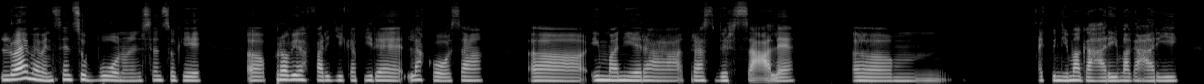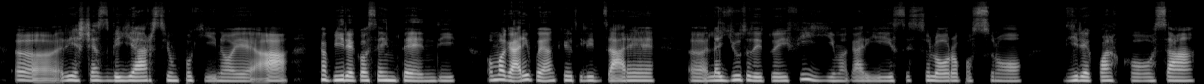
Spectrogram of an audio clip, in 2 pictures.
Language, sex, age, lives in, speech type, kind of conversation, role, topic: Italian, female, 20-24, Italy, conversation, advice, advisor, Perché state pensando di sposarvi ora, dopo una lunga convivenza?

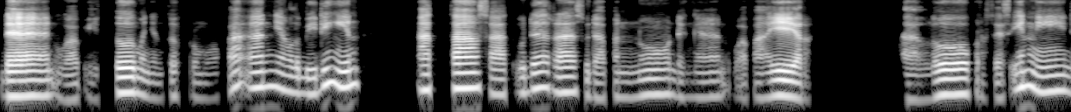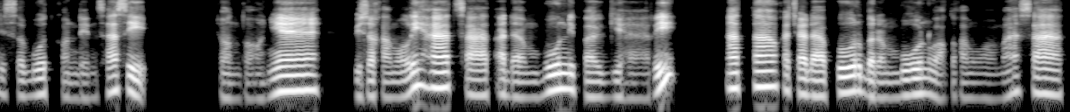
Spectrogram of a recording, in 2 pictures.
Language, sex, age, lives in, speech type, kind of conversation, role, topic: Indonesian, male, 25-29, Indonesia, read, expert-assistant, expert, Mengapa air bisa berubah menjadi uap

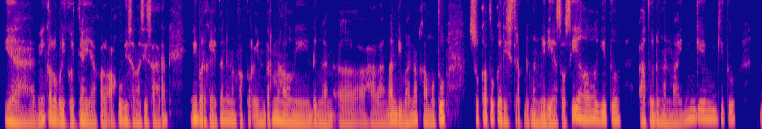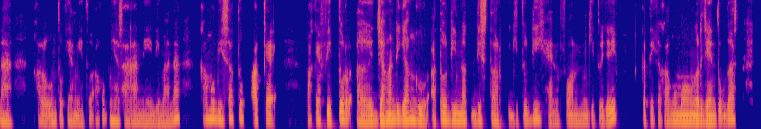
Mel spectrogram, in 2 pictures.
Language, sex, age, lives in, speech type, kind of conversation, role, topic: Indonesian, male, 35-39, Indonesia, conversation, advice, advisor, Bagaimana cara meminimalkan gangguan saat mengerjakan tugas secara beruntun?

